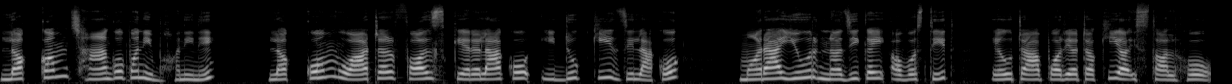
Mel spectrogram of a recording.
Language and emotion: Nepali, neutral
